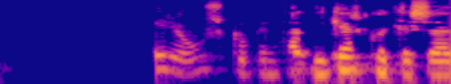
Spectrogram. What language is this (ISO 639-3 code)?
isl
